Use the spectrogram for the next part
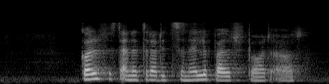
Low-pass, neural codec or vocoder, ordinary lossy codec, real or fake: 7.2 kHz; codec, 24 kHz, 0.9 kbps, DualCodec; AAC, 32 kbps; fake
